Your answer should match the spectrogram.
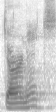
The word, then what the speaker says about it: Dönitz: And the mastermind was Admiral Dönitz, is the way you pronounce his name.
